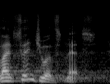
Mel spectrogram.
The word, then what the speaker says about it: licentiousness: How do you say it? Licentiousness. That's it, licentiousness.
